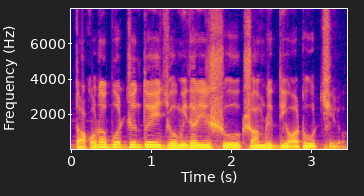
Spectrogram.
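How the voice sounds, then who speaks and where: A man playing a troubled zamindar who speaks in a measured, regretful way in an audiobook drama. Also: mid-range voice, steady tone, dark tone, soft background music, close to an everyday voice. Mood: sombre, confiding. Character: troubled zamindar, elder brother, recounting remorsefully.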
